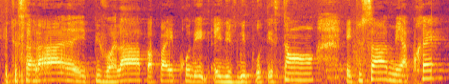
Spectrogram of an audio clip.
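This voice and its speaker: A young woman from Kinshasa, a singer interviewed as guest, speaking in a hesitant, halting way. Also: low voice, mellow, a little hiss or hum. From Congo (Kinshasa). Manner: hesitant, many pauses and laughs. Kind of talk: casual interview.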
